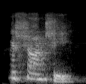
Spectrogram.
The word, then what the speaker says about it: Keshanchi: How's that pronounced, Peggy? Keshanchi.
